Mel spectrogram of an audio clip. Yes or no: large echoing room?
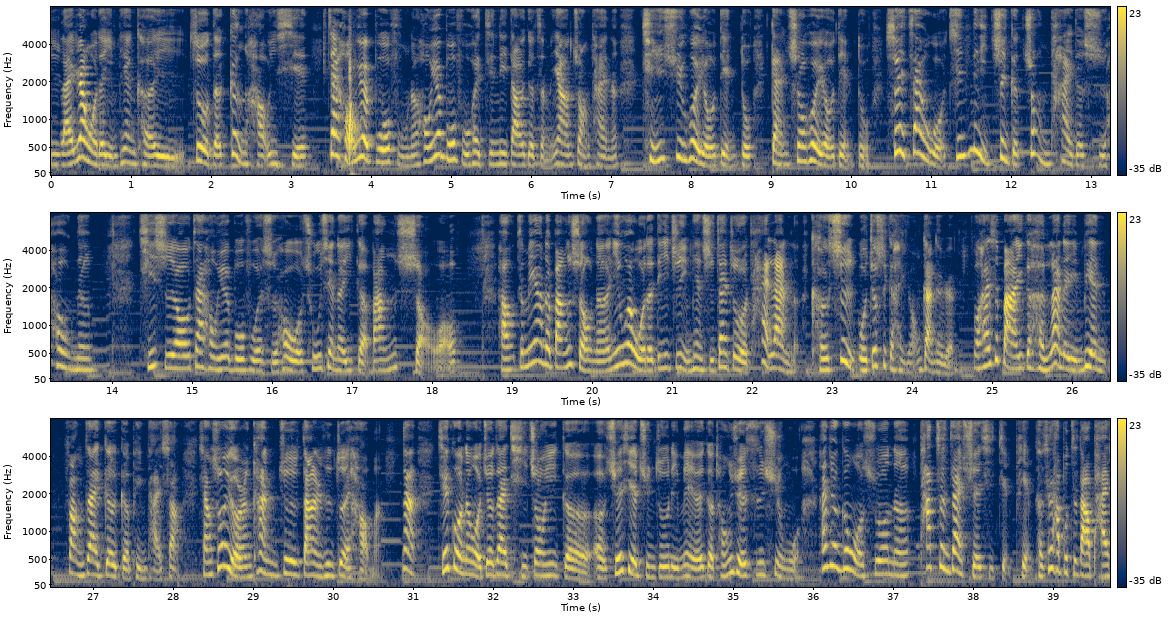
no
